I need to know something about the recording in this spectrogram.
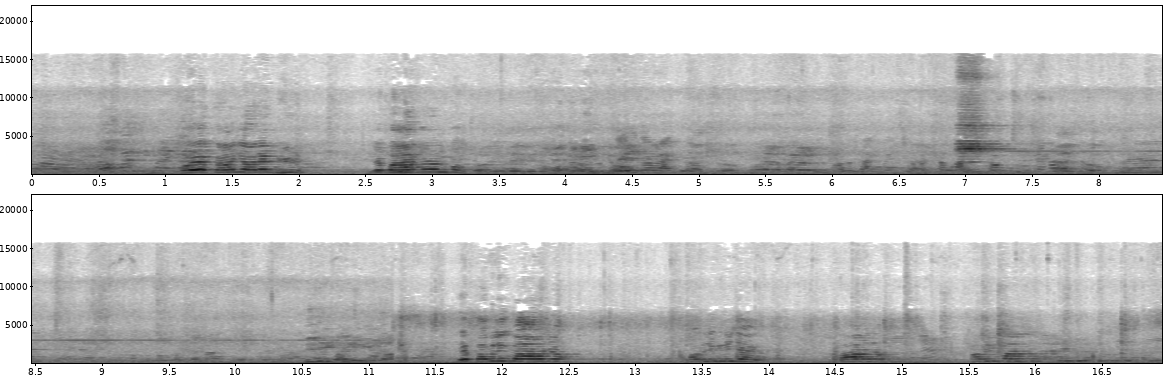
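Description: Several men and women talk with animation nearby.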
